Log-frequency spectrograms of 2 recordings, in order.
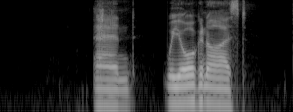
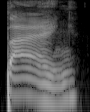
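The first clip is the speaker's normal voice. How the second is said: usual speaking voice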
